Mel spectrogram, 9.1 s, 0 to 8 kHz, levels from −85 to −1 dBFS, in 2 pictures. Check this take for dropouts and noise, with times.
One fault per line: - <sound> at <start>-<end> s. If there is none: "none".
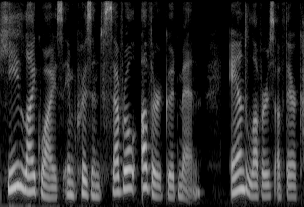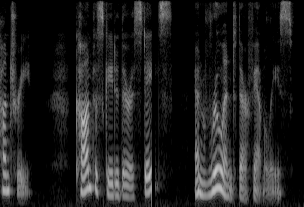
- dropout at 6.8-6.9 s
